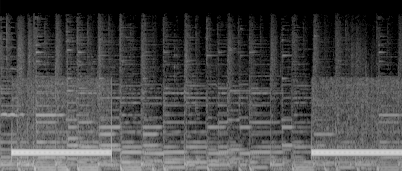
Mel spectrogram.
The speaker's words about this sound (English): So I am going to give our winner a call here and see if we can get her on the phone. Hopefully she answers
